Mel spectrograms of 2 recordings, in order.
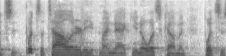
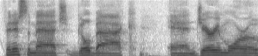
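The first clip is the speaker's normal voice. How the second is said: usual speaking voice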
